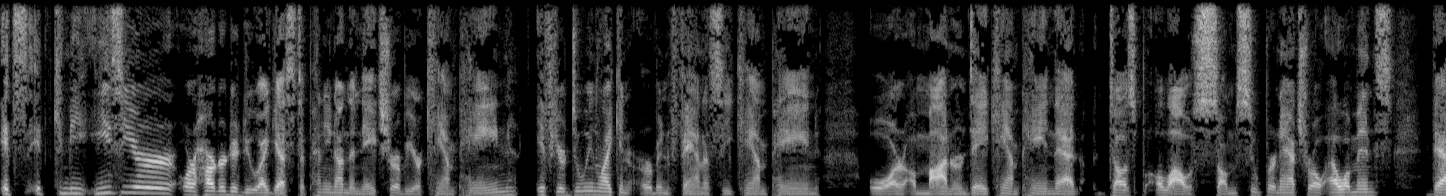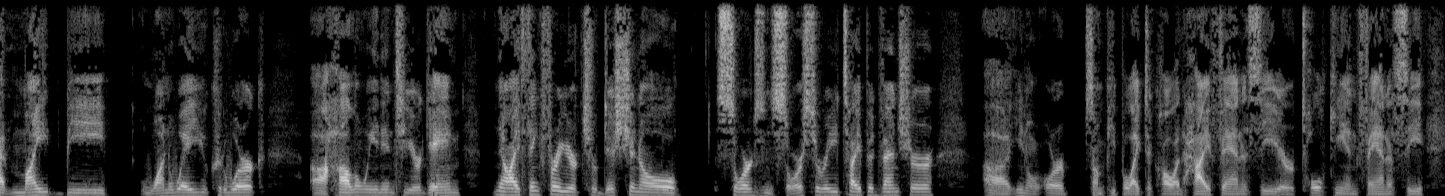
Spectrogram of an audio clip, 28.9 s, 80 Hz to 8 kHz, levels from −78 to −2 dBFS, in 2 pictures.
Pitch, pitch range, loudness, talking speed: 120 Hz, 105-135 Hz, -24 LUFS, 160 wpm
